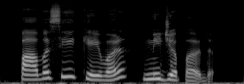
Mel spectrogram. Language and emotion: Marathi, neutral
